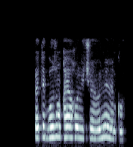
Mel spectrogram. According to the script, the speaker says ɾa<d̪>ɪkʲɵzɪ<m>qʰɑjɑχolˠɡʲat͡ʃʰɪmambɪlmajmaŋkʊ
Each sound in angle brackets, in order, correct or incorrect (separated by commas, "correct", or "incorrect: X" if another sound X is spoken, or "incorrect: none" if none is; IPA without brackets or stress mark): incorrect: t̪, correct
